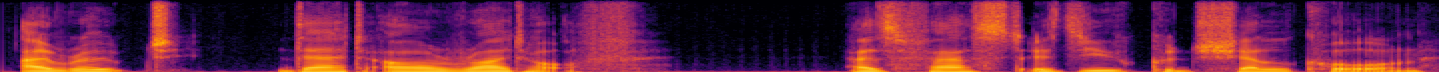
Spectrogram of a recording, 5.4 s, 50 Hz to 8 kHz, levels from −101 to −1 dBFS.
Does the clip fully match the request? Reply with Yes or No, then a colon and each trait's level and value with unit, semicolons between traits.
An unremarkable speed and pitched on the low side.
Yes: average, 145 wpm; low, 125 Hz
